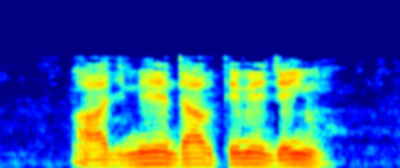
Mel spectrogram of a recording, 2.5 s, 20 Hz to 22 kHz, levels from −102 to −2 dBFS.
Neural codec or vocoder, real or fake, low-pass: none; real; 5.4 kHz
